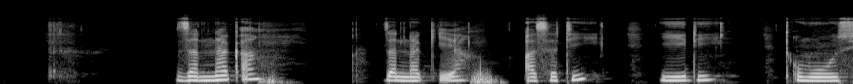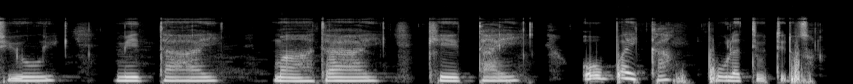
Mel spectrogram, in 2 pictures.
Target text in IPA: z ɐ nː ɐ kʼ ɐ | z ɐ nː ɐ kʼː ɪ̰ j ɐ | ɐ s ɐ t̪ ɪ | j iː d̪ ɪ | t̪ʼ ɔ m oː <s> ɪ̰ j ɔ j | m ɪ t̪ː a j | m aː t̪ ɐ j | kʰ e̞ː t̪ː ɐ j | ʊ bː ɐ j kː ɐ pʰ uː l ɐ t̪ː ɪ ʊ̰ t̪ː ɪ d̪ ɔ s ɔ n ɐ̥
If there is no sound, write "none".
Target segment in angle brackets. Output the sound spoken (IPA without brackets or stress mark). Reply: s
